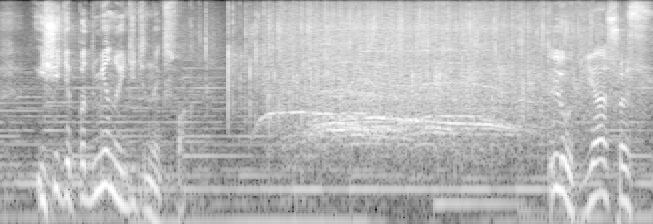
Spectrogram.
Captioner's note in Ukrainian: оплески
